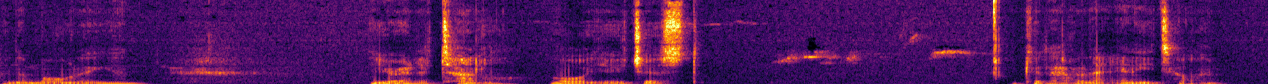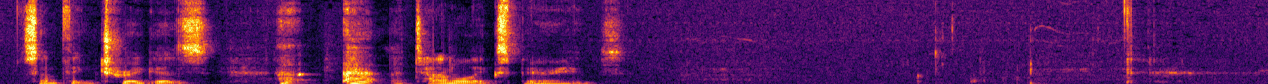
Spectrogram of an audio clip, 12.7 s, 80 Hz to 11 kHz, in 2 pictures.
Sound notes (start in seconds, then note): 7.7 clears his throat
